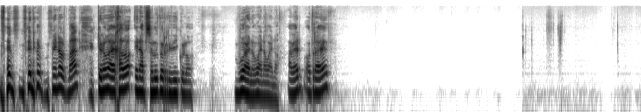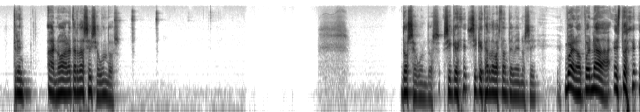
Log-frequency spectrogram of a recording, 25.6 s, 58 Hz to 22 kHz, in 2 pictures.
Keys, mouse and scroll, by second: 15.4 ctrl+p, 15.9 ctrl+p, 17.0 Return.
